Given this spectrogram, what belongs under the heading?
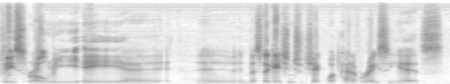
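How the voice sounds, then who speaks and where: A man's voice: medium pitch, steady tone, takes it slowly, bright, forceful tone, clear, resonant tone. A man narrating a tabletop role-playing game as game master in a casual, conversational style.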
